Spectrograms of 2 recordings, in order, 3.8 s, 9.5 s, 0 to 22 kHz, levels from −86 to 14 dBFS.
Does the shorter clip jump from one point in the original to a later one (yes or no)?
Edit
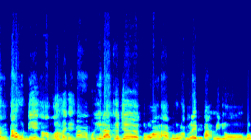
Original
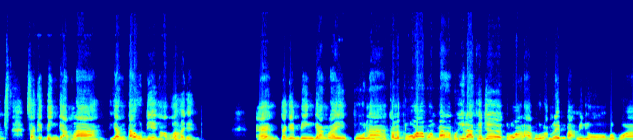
yes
